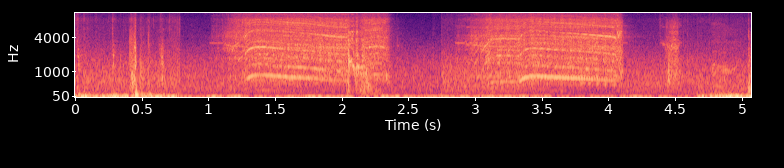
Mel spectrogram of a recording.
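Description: A cordless drill whirs as it drives screws into wood.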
